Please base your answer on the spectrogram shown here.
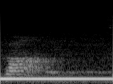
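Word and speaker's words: vaṁ: The Bija mantra sound is Vam. So let's repeat that together. It's a long A sound, so it's Vam.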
